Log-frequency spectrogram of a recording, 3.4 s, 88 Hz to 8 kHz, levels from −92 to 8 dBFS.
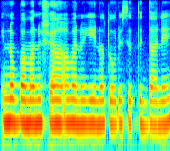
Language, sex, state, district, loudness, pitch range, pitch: Kannada, female, Karnataka, Bidar, -15 LUFS, 200-205 Hz, 205 Hz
